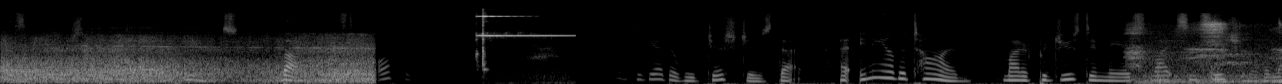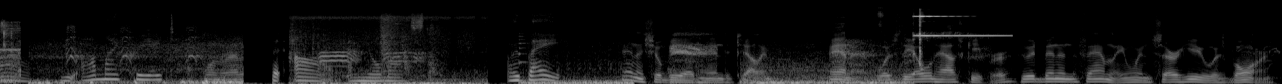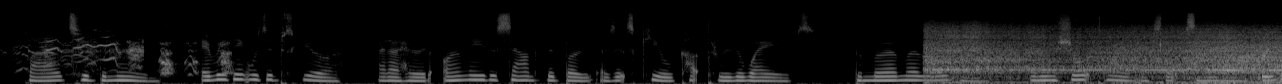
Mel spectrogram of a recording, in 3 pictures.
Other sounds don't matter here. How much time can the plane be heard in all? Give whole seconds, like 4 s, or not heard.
7 s.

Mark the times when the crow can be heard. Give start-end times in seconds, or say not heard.
11.2-22.0.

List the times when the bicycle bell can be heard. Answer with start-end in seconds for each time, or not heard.
4.8-5.8, 21.9-22.9.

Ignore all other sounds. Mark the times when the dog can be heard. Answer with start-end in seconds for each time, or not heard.
25.1-28.0.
